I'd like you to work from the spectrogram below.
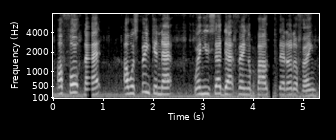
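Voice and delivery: put-on Cockney accent. American mimics how English people say things, mock Cockney. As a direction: imitate a Cockney saying F for TH. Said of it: "they say things".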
